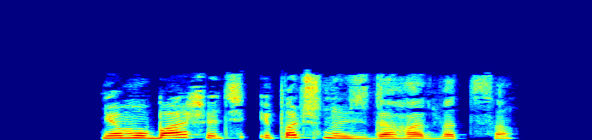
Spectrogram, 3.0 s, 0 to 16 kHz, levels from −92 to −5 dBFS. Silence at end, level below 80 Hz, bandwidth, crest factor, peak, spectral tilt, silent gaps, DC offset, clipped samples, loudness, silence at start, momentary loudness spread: 0.4 s; -66 dBFS; 8 kHz; 16 dB; -2 dBFS; -3.5 dB/octave; 1.25-1.29 s; under 0.1%; under 0.1%; -17 LUFS; 0.5 s; 16 LU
